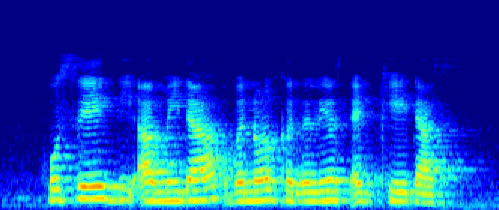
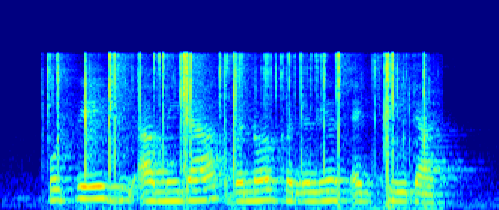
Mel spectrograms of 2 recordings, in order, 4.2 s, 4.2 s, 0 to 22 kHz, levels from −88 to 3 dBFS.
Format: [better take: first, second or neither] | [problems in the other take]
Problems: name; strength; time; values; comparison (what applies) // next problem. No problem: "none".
first | background sound (Wood); as loud as the speech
